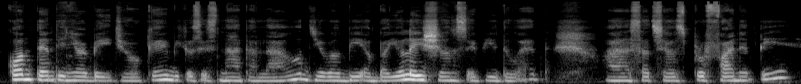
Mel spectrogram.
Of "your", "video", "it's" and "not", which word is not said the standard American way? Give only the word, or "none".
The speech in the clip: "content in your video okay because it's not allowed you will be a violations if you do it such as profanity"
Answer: video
